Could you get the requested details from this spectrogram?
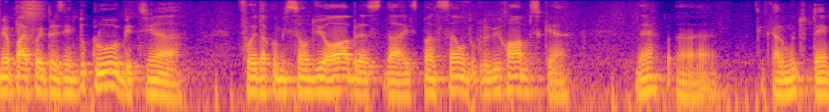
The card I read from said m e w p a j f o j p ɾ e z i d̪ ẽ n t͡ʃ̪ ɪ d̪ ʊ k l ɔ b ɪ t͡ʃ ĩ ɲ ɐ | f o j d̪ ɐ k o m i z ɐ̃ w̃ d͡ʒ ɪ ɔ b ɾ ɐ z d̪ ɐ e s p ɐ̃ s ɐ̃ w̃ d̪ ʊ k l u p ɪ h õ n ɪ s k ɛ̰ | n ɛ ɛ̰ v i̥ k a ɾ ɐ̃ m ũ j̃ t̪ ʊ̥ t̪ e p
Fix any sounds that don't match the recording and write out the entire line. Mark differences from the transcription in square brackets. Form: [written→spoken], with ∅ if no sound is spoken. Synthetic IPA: m e w p a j f o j p ɾ e z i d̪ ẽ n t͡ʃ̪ ɪ d̪ ʊ k l [ɔ→u] b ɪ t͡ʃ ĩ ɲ ɐ | f o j d̪ ɐ k o m i [z→s] ɐ̃ w̃ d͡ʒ ɪ ɔ b ɾ ɐ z d̪ ɐ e s p ɐ̃ s ɐ̃ w̃ d̪ ʊ k l u [p→b] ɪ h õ [n→m] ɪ s k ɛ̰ | n ɛ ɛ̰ [v→f] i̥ k a ɾ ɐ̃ m ũ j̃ t̪ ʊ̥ t̪ [e→ẽ] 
